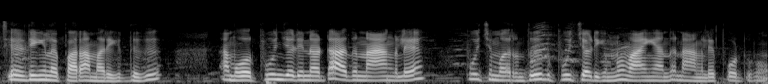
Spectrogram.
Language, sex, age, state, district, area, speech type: Tamil, female, 45-60, Tamil Nadu, Tiruvannamalai, rural, spontaneous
